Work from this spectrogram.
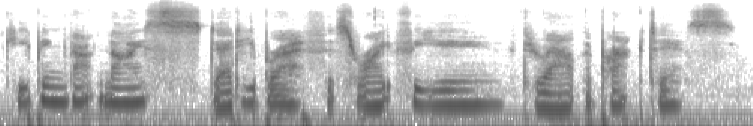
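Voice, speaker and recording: A woman leading a guided body scan meditation in a soft, near-whispered, breathy voice with a calm, gentle, soothing manner. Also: sits low, slow. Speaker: guided relaxation instructor.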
